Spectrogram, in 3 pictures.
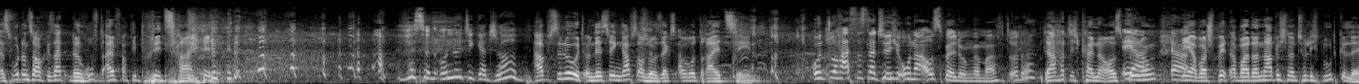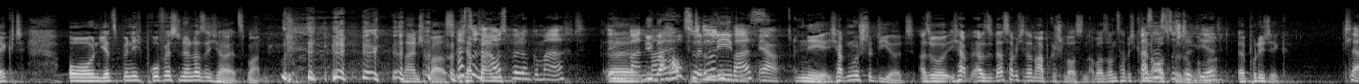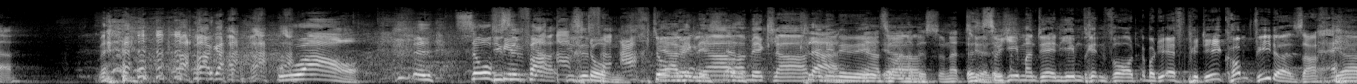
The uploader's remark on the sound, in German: Live vom Podcastfestival Hamburg. Live MIT Herrengedeck vom Podcastfestival Hamburg.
